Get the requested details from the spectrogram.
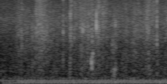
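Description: Footsteps rustle through dry leaves.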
